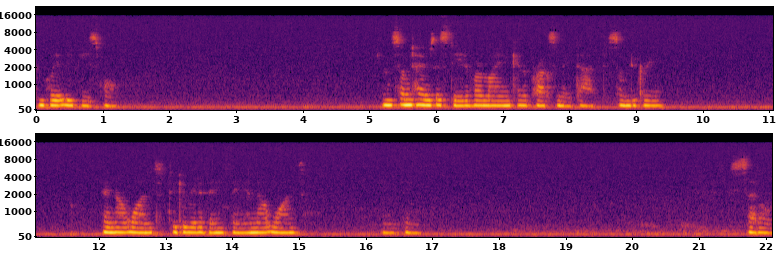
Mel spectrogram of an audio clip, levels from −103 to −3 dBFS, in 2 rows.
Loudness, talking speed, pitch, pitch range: -21 LUFS, 75 wpm, 135 Hz, 130-185 Hz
